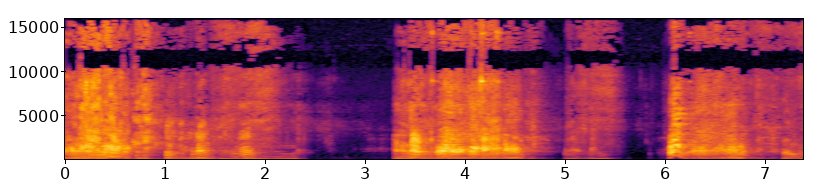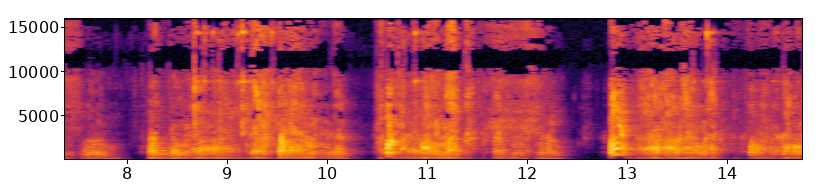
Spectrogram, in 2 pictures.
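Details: Two pet dogs play-fighting before bedtime, trading rough, throaty growls in bursts of one to two seconds. Short silent gaps separate the bursts, with sharper bark-like snarls mixed into the rumbling.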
